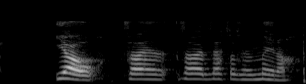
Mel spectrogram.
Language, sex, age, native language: Icelandic, male, 12, Icelandic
